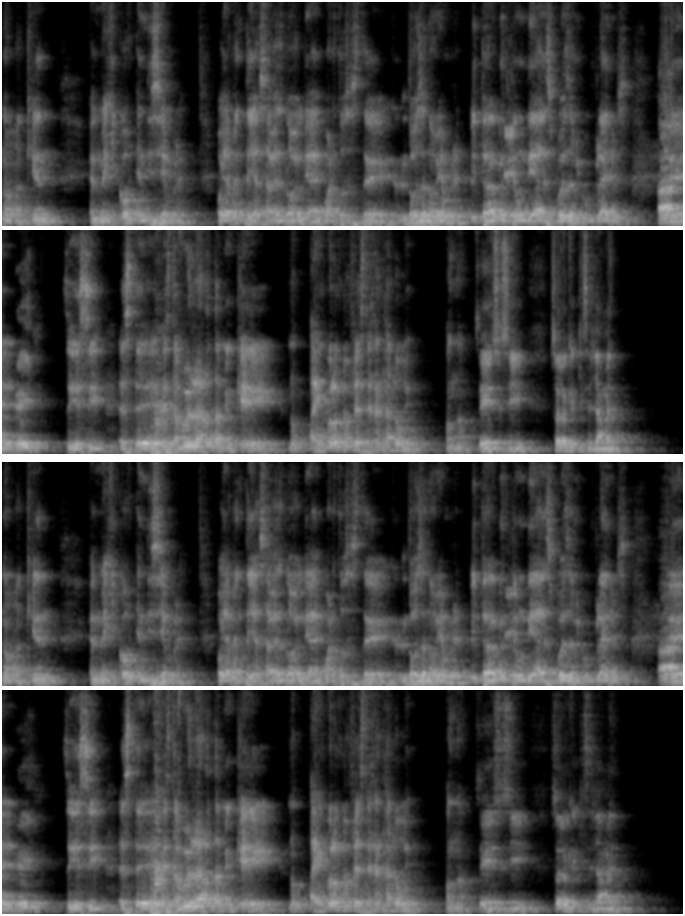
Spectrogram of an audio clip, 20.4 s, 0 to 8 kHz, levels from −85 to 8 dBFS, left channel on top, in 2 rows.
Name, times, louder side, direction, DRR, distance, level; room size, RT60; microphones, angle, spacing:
voice 1, 0.0-10.4 11.2-16.4 16.9-17.2, equal, ahead, -1 dB, 0.3 m, -24 dB
voice 2, 9.8-10.7 17.4-18.0 18.5-19.4, left 2 dB, 75° left, 4 dB, 0.3 m, -23 dB
sound 1, 12.4-13.3, right 4 dB, 85° right, 0.3 m, -27 dB
2.6 x 2.6 x 3.0 m, 1.1 s
head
